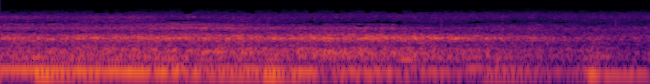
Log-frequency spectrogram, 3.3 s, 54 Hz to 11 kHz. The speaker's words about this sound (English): Mr. Sullivan came out, got in the car, and we drove off. At 5:03, we pulled up at the meeting place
